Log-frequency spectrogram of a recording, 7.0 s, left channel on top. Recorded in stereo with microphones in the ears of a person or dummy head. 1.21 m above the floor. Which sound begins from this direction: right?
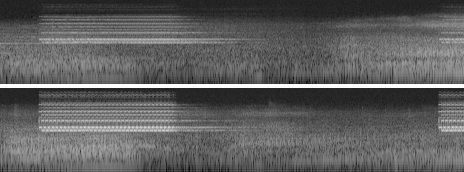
A phone ringing, at 0.6 s.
